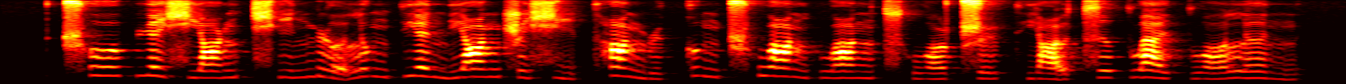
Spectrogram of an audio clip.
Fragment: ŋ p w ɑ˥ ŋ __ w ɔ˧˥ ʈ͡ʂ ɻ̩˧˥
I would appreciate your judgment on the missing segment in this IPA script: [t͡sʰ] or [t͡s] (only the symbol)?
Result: t͡sʰ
